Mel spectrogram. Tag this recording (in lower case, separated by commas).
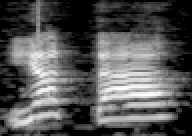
woman speaking, speech, human voice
